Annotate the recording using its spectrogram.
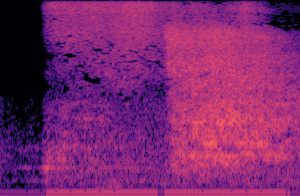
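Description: A steady hiss of rushing air that starts about a third of a second in, then turns louder and lower-pitched about a second in.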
